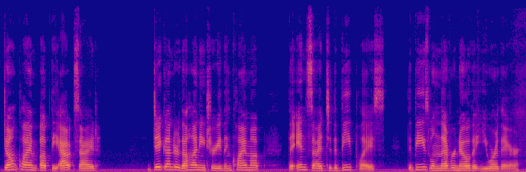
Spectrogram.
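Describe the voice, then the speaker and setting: A woman voicing a bossy gopher from a storybook, brisk and chiding as he hands out advice. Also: medium pitch, smooth, natural voice. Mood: scolding, brisk. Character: bossy, scolding male gopher full of advice.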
